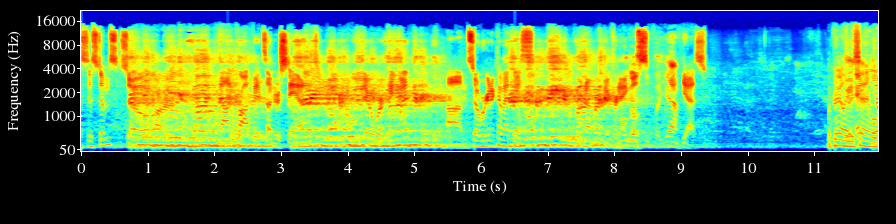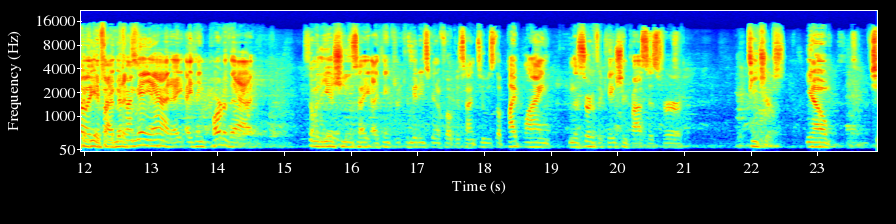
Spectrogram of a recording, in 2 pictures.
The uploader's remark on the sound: Live from the State Capitol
